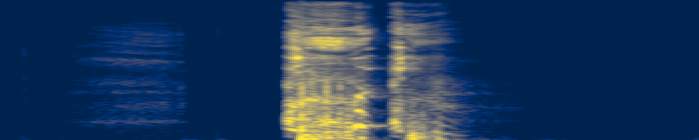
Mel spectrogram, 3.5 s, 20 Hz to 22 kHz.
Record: {
  "cough_length": "3.5 s",
  "cough_amplitude": 32768,
  "cough_signal_mean_std_ratio": 0.33,
  "survey_phase": "beta (2021-08-13 to 2022-03-07)",
  "age": "18-44",
  "gender": "Female",
  "wearing_mask": "No",
  "symptom_cough_any": true,
  "symptom_runny_or_blocked_nose": true,
  "symptom_fatigue": true,
  "symptom_fever_high_temperature": true,
  "symptom_headache": true,
  "symptom_onset": "3 days",
  "smoker_status": "Never smoked",
  "respiratory_condition_asthma": false,
  "respiratory_condition_other": false,
  "recruitment_source": "Test and Trace",
  "submission_delay": "2 days",
  "covid_test_result": "Positive",
  "covid_test_method": "RT-qPCR",
  "covid_ct_value": 20.7,
  "covid_ct_gene": "ORF1ab gene"
}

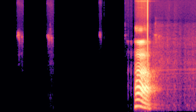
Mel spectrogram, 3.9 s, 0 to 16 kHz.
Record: {
  "exhalation_length": "3.9 s",
  "exhalation_amplitude": 22520,
  "exhalation_signal_mean_std_ratio": 0.23,
  "survey_phase": "alpha (2021-03-01 to 2021-08-12)",
  "age": "18-44",
  "gender": "Male",
  "wearing_mask": "No",
  "symptom_none": true,
  "smoker_status": "Prefer not to say",
  "respiratory_condition_asthma": false,
  "respiratory_condition_other": false,
  "recruitment_source": "REACT",
  "submission_delay": "6 days",
  "covid_test_result": "Negative",
  "covid_test_method": "RT-qPCR"
}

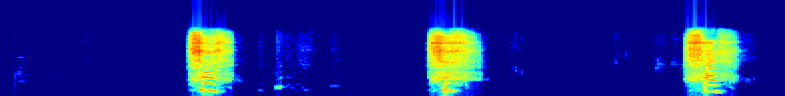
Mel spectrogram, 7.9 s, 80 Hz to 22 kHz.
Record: {
  "exhalation_length": "7.9 s",
  "exhalation_amplitude": 29589,
  "exhalation_signal_mean_std_ratio": 0.3,
  "survey_phase": "beta (2021-08-13 to 2022-03-07)",
  "age": "18-44",
  "gender": "Female",
  "wearing_mask": "No",
  "symptom_cough_any": true,
  "symptom_runny_or_blocked_nose": true,
  "symptom_shortness_of_breath": true,
  "symptom_abdominal_pain": true,
  "symptom_diarrhoea": true,
  "symptom_fatigue": true,
  "symptom_headache": true,
  "symptom_change_to_sense_of_smell_or_taste": true,
  "symptom_loss_of_taste": true,
  "symptom_onset": "2 days",
  "smoker_status": "Ex-smoker",
  "respiratory_condition_asthma": false,
  "respiratory_condition_other": false,
  "recruitment_source": "Test and Trace",
  "submission_delay": "1 day",
  "covid_test_result": "Positive",
  "covid_test_method": "RT-qPCR",
  "covid_ct_value": 15.3,
  "covid_ct_gene": "ORF1ab gene",
  "covid_ct_mean": 15.4,
  "covid_viral_load": "8600000 copies/ml",
  "covid_viral_load_category": "High viral load (>1M copies/ml)"
}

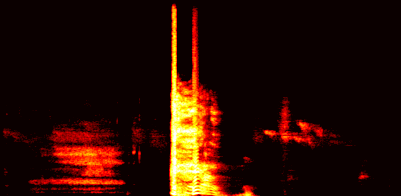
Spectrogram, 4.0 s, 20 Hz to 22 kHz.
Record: {
  "cough_length": "4.0 s",
  "cough_amplitude": 32768,
  "cough_signal_mean_std_ratio": 0.27,
  "survey_phase": "alpha (2021-03-01 to 2021-08-12)",
  "age": "45-64",
  "gender": "Male",
  "wearing_mask": "No",
  "symptom_cough_any": true,
  "symptom_fatigue": true,
  "symptom_headache": true,
  "symptom_change_to_sense_of_smell_or_taste": true,
  "symptom_loss_of_taste": true,
  "symptom_onset": "3 days",
  "smoker_status": "Ex-smoker",
  "respiratory_condition_asthma": false,
  "respiratory_condition_other": false,
  "recruitment_source": "Test and Trace",
  "submission_delay": "1 day",
  "covid_test_result": "Positive",
  "covid_test_method": "RT-qPCR"
}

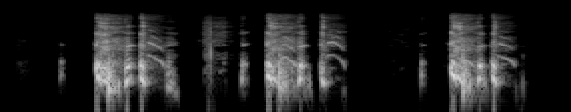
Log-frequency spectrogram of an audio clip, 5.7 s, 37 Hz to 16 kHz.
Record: {
  "three_cough_length": "5.7 s",
  "three_cough_amplitude": 30293,
  "three_cough_signal_mean_std_ratio": 0.37,
  "survey_phase": "beta (2021-08-13 to 2022-03-07)",
  "age": "65+",
  "gender": "Male",
  "wearing_mask": "No",
  "symptom_none": true,
  "smoker_status": "Never smoked",
  "respiratory_condition_asthma": false,
  "respiratory_condition_other": false,
  "recruitment_source": "REACT",
  "submission_delay": "2 days",
  "covid_test_result": "Negative",
  "covid_test_method": "RT-qPCR",
  "influenza_a_test_result": "Negative",
  "influenza_b_test_result": "Negative"
}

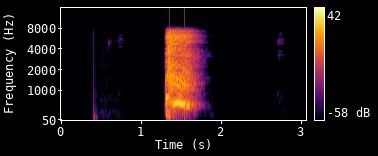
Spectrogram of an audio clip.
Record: {
  "cough_length": "3.1 s",
  "cough_amplitude": 32768,
  "cough_signal_mean_std_ratio": 0.27,
  "survey_phase": "beta (2021-08-13 to 2022-03-07)",
  "age": "18-44",
  "gender": "Male",
  "wearing_mask": "No",
  "symptom_none": true,
  "smoker_status": "Never smoked",
  "respiratory_condition_asthma": false,
  "respiratory_condition_other": false,
  "recruitment_source": "Test and Trace",
  "submission_delay": "0 days",
  "covid_test_result": "Negative",
  "covid_test_method": "LFT"
}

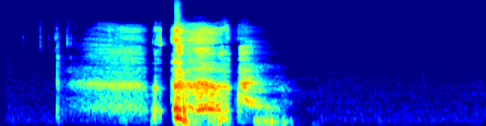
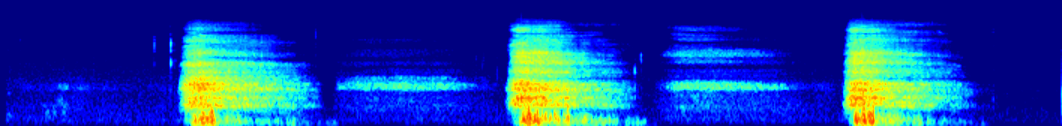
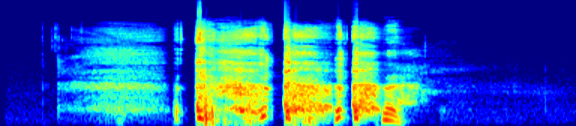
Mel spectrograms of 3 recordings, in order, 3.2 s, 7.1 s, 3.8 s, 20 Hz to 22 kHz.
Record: {
  "cough_length": "3.2 s",
  "cough_amplitude": 32768,
  "cough_signal_mean_std_ratio": 0.33,
  "exhalation_length": "7.1 s",
  "exhalation_amplitude": 28269,
  "exhalation_signal_mean_std_ratio": 0.36,
  "three_cough_length": "3.8 s",
  "three_cough_amplitude": 32768,
  "three_cough_signal_mean_std_ratio": 0.47,
  "survey_phase": "beta (2021-08-13 to 2022-03-07)",
  "age": "18-44",
  "gender": "Male",
  "wearing_mask": "No",
  "symptom_none": true,
  "smoker_status": "Current smoker (11 or more cigarettes per day)",
  "respiratory_condition_asthma": false,
  "respiratory_condition_other": false,
  "recruitment_source": "REACT",
  "submission_delay": "3 days",
  "covid_test_result": "Negative",
  "covid_test_method": "RT-qPCR",
  "influenza_a_test_result": "Negative",
  "influenza_b_test_result": "Negative"
}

